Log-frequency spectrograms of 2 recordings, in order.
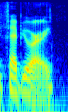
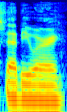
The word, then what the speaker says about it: February: It's February. – It's my favorite month of the year to hear people pronounce. – Right. – Because some people say February. Yeah. But there are people that say it February.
